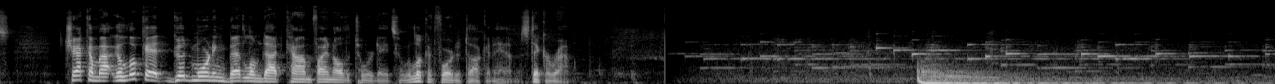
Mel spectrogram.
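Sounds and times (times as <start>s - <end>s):
speech: 0.7s - 5.8s
tinkly ice cream truck jingle: 6.8s - 12.7s
deep low rumble: 9.2s - 12.7s.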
